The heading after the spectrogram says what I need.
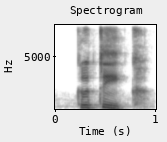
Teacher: This word has a stress on the second syllable plus the double E sound as in weak, critique.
